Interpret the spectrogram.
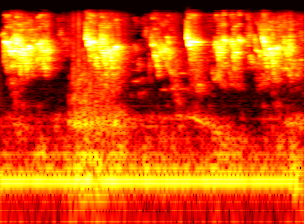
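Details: Budgerigars in an aviary colony, squawky grating phrases repeated about twice a second in loud pulses separated by softer dips, with a faint low hum.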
